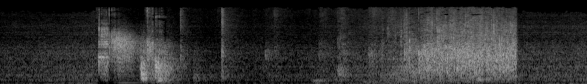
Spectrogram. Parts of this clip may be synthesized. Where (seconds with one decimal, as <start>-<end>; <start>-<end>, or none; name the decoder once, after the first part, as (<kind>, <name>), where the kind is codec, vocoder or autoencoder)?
none

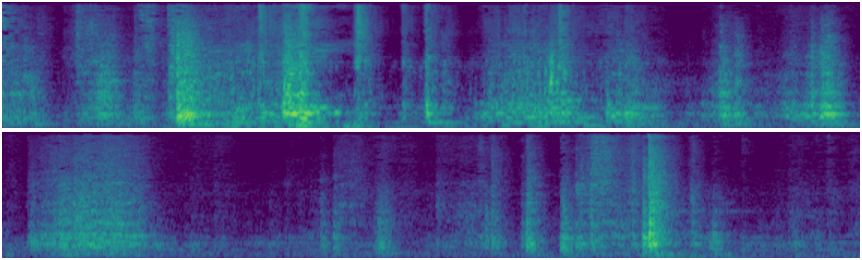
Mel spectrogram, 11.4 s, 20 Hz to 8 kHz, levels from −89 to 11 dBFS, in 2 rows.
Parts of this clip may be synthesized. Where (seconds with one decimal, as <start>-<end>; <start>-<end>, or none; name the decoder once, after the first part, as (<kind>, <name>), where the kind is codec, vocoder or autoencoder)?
1.5-4.2 (vocoder, BigVGAN v2)

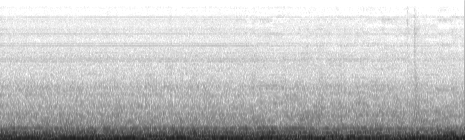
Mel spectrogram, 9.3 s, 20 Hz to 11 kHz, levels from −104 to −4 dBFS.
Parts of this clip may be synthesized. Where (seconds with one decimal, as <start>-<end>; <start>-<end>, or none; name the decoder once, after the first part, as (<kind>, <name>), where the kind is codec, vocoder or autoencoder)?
4.9-9.3 (codec, SNAC)

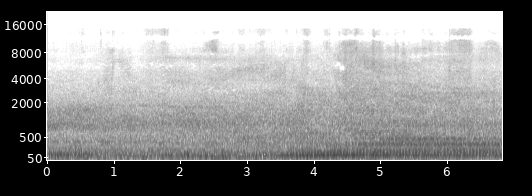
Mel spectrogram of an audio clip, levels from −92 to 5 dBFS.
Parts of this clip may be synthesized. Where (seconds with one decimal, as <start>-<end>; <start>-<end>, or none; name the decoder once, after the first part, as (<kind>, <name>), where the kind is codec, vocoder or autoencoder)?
0.0-6.8 (vocoder, BigVGAN v2)

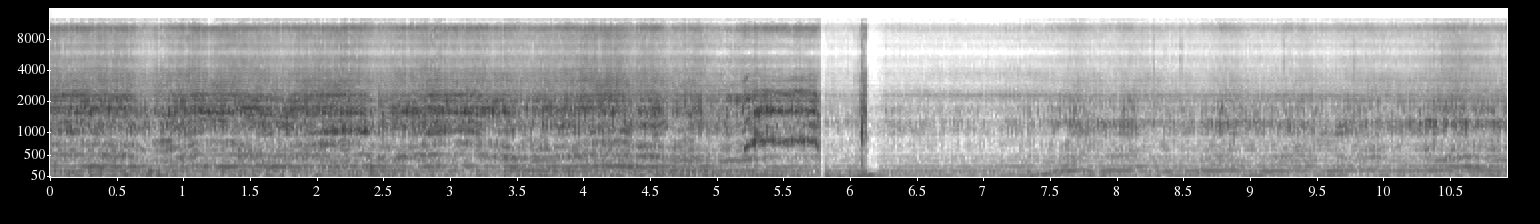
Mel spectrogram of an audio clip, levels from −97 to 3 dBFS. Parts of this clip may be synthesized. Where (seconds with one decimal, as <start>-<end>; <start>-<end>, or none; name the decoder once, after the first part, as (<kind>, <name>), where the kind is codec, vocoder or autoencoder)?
0.0-10.9 (vocoder, BigVGAN v2)

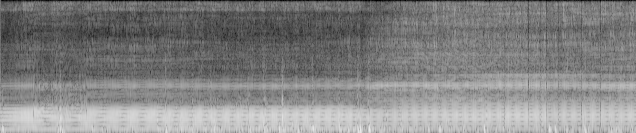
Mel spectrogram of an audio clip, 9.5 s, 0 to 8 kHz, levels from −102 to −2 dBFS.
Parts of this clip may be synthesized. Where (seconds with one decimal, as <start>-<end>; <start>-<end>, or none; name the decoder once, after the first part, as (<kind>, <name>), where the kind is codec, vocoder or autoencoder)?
0.5-1.3 (codec, SNAC)

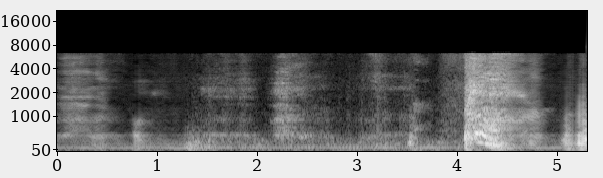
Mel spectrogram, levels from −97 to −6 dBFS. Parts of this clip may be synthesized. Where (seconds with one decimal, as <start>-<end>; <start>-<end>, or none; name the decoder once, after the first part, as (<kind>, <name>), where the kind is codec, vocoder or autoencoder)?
0.0-1.3 (vocoder, Vocos); 4.5-5.3

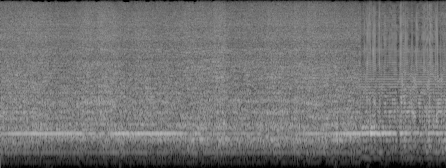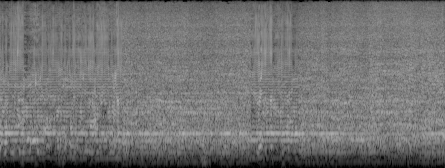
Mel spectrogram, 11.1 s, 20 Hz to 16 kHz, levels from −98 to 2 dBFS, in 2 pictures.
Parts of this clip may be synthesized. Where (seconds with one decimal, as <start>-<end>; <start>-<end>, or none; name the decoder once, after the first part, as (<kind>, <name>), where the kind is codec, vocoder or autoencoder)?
4.5-7.1 (vocoder, BigVGAN v2); 8.7-9.3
